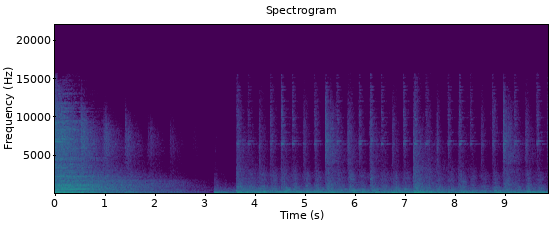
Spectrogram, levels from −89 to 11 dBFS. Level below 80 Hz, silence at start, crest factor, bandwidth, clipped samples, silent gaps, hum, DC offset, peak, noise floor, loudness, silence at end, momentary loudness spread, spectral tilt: -50 dBFS; 0 s; 20 dB; 16 kHz; under 0.1%; none; none; under 0.1%; -26 dBFS; -69 dBFS; -46 LUFS; 0 s; 15 LU; -5 dB/octave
